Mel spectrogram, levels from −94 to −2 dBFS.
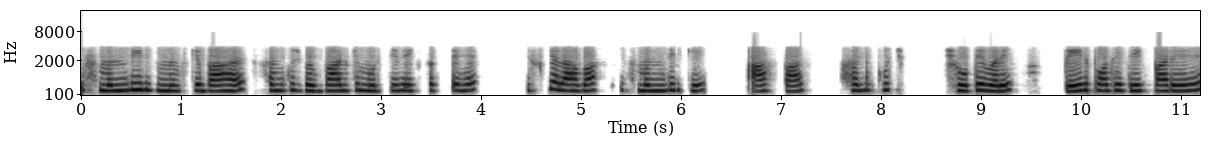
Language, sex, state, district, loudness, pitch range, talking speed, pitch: Hindi, female, Chhattisgarh, Bastar, -14 LUFS, 270-295 Hz, 145 wpm, 280 Hz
